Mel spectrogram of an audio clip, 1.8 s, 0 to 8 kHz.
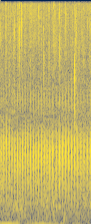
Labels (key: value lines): label: biophony, rattle
recorder: SoundTrap 500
